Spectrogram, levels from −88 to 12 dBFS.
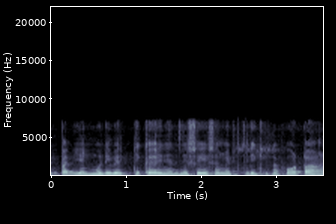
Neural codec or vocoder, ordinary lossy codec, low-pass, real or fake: codec, 24 kHz, 6 kbps, HILCodec; AAC, 48 kbps; 7.2 kHz; fake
